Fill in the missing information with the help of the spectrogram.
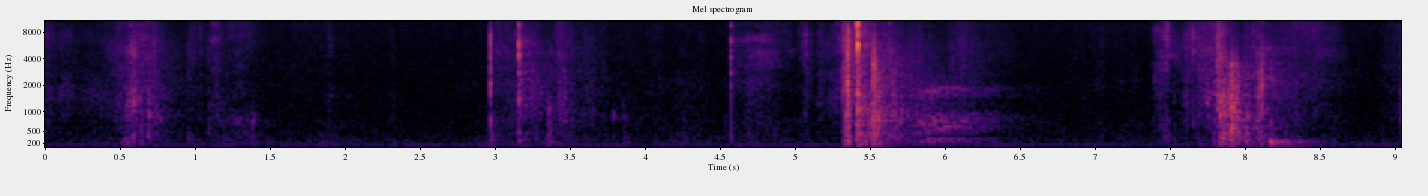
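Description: Scattered handling noises off-camera: a few short rustles and knocks several seconds apart, the loudest about five seconds in, over a faint steady hum.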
